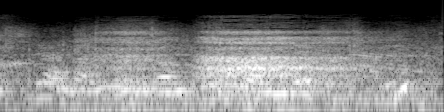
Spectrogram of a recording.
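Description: Indistinct voices of several people talking, with breathy sounds and no clear words.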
